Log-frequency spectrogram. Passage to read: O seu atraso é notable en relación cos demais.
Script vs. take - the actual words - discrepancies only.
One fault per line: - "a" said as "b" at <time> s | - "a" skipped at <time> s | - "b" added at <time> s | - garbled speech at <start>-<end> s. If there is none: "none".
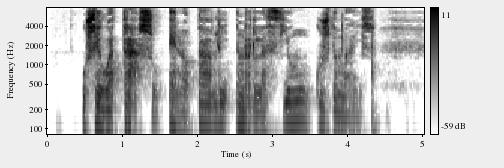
none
